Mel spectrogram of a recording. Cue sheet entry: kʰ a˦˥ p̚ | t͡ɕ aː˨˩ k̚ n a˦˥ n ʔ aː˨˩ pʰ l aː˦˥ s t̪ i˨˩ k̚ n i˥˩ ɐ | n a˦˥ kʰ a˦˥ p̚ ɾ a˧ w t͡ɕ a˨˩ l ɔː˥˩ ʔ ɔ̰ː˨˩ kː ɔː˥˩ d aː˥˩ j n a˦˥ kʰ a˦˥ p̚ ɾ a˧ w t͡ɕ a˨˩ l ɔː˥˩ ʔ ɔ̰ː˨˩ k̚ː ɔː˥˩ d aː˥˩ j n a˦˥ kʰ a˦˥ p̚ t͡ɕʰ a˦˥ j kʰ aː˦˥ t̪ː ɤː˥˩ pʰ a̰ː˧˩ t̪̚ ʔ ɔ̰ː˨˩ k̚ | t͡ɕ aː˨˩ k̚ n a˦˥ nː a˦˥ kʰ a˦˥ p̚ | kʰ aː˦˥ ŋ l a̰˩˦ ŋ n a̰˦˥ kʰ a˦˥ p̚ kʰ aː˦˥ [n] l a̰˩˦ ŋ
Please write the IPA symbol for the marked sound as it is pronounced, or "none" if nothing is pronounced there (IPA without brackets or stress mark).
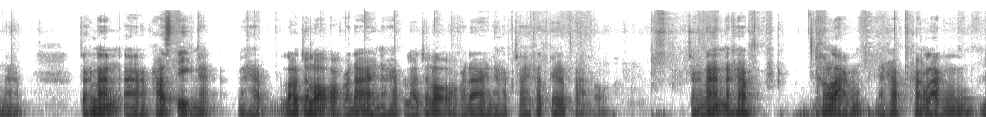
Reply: ŋ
